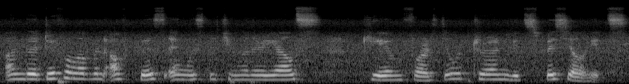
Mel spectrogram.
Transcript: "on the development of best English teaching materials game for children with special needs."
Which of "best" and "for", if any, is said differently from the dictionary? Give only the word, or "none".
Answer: best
